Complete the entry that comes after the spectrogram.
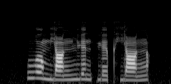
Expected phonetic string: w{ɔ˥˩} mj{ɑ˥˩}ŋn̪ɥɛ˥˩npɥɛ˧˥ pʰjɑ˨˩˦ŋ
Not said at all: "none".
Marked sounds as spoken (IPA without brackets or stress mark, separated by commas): ɔ˥˩, ɑ˧˥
